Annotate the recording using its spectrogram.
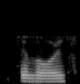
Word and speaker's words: Delores: Dolores Brantley. – Could you spell that first name? – D-E-L-O-R-E-S.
